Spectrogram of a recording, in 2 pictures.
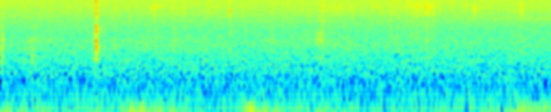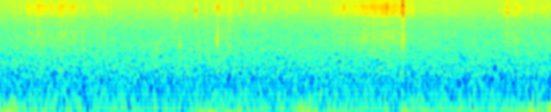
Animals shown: forest ambience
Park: Hubbard Brook Experimental Forest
